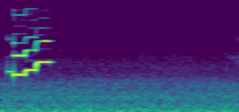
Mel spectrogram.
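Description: Smartphone delivery app sounding its barcode-scan tone as a parcel label is read: a short chime of three quick notes stepping upward, about half a second long, right at the start.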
